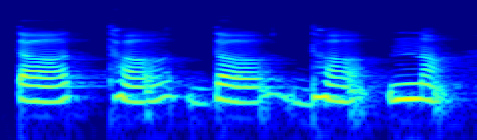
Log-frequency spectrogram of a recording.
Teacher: त वर्ग में जो जीभ है वो दांतों के ऊपर लगती है, दांतों को टच करती है। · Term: दंत्य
